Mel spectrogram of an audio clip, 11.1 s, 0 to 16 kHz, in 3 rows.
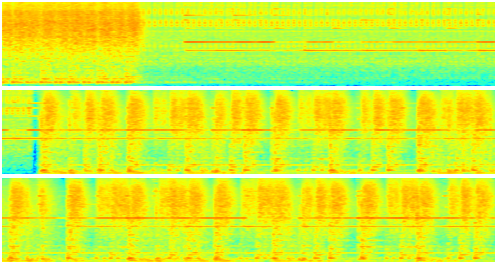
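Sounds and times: thin high whine: 0:00.0 - 0:11.0.

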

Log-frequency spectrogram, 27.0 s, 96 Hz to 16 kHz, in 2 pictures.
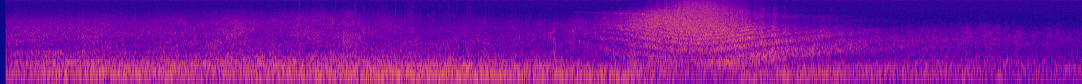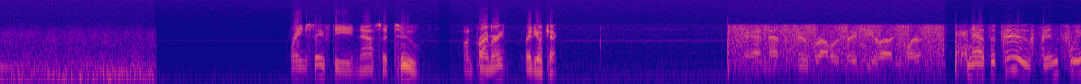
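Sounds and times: jet whooshing overhead: 0:00.1 - 0:15.5
loud steady jet noise: 0:00.1 - 0:15.5, 0:22.6 - 0:25.9.

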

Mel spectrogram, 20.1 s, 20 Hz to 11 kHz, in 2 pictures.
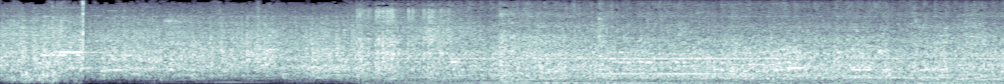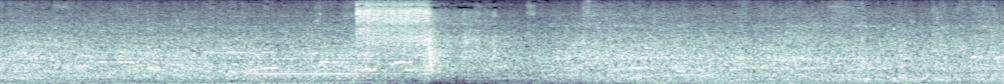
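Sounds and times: outdoor noise: 0:00.0 - 0:20.0
roller coaster rumbling on track: 0:00.0 - 0:20.0.

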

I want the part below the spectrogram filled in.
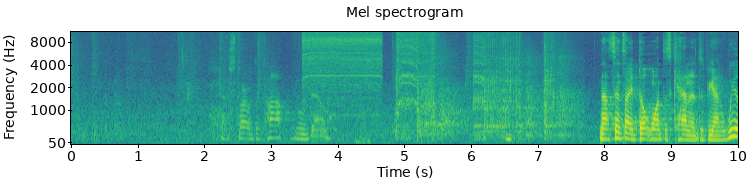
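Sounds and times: cordless drill drilling into wood: 0:03.5 - 0:06.8.

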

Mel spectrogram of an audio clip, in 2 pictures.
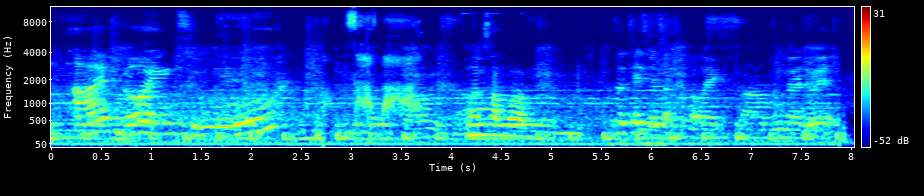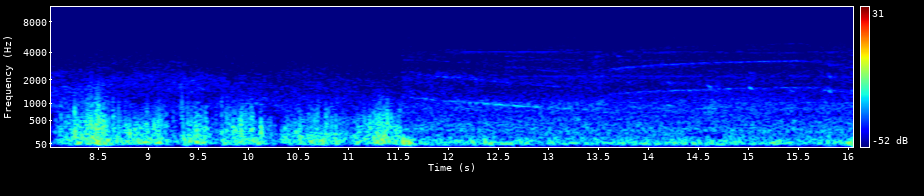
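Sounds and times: wind buffeting microphone: 0:04.0 - 0:16.0
faint tones rising and falling: 0:07.8 - 0:16.0.

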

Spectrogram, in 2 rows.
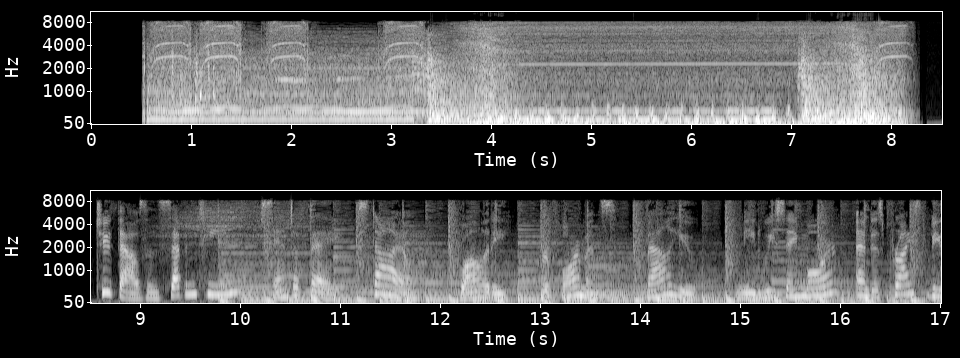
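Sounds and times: fast mechanical whirring: 0:00.5 - 0:08.3
steady electronic hum: 0:00.7 - 0:08.2
whoosh: 0:03.3 - 0:08.2.

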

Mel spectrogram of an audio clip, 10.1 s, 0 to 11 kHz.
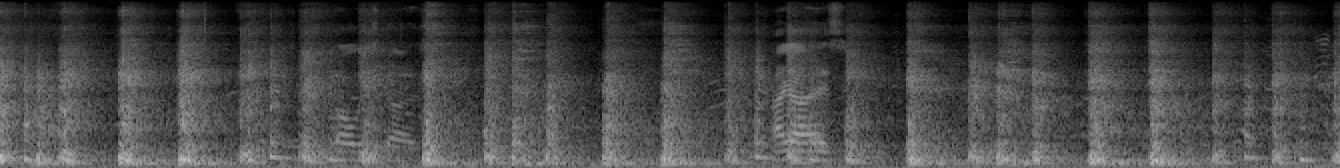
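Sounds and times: drums beating march rhythm: 0:00.0 - 0:10.0.

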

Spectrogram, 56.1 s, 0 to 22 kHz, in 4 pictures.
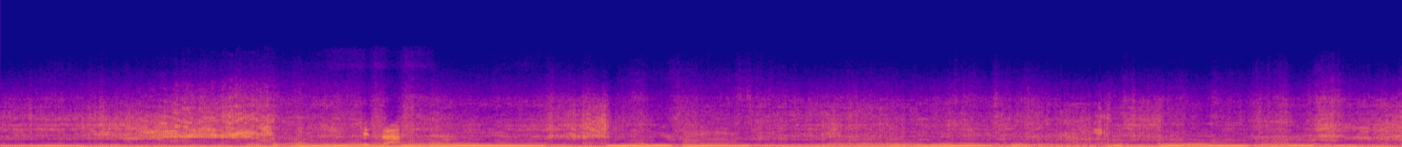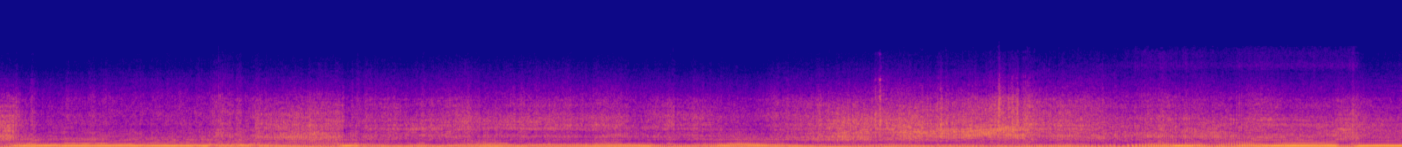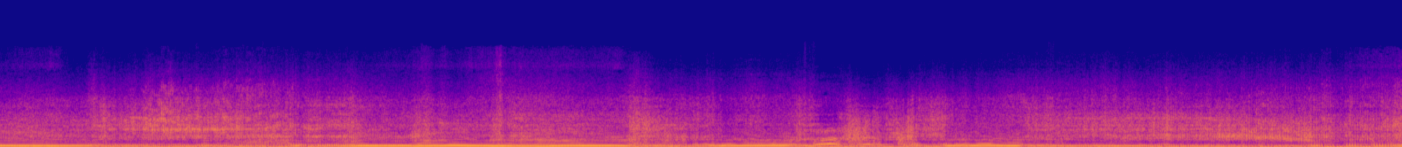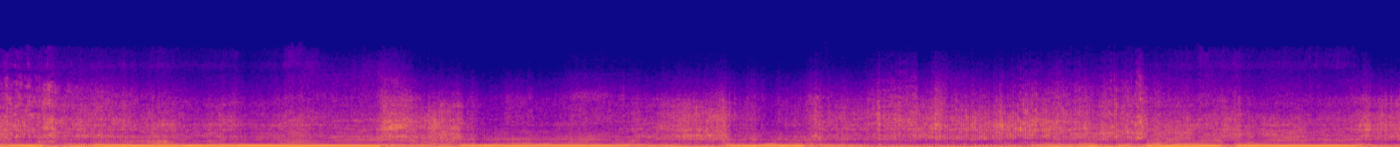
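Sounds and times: motocross bike engine revving: 0:00.0 - 0:56.0.

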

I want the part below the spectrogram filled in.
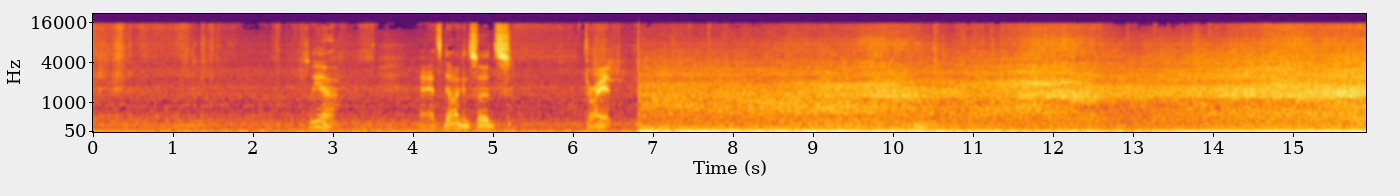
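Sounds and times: car road and wind rumble: 0:06.7 - 0:15.9.

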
